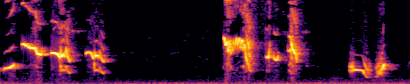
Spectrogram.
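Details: Oriental magpie-robin giving an energetic ngeplong-style call meant to prompt other magpie-robins to sing; three short bursts of high, squeaky whistles and harsher chattering notes, with brief pauses between them.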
